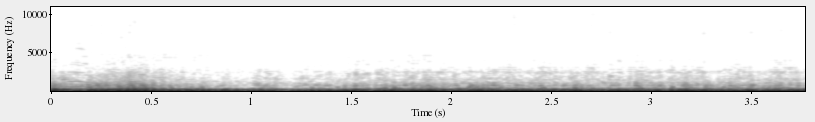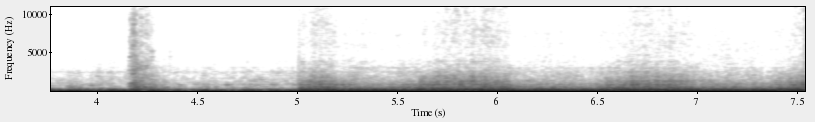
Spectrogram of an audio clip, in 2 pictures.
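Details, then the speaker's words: The Bonemaro, a carbureted street/strip car with a legit 10-second pass record: a deep, loping cammed idle that snaps up into clean revs and settles back evenly. It sounds rowdy but healthy; normal running. "Yeah. Thing sounds rowdy. Yeah, it does."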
